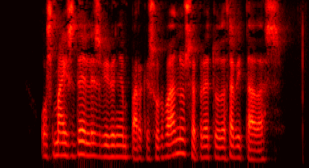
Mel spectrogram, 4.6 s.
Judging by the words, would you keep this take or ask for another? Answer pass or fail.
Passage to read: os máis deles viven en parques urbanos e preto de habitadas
pass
